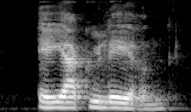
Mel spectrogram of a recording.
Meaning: to ejaculate
- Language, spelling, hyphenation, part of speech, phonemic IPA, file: Dutch, ejaculeren, eja‧cu‧le‧ren, verb, /ˌeː.jaː.kyˈleː.rə(n)/, Nl-ejaculeren.ogg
